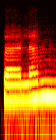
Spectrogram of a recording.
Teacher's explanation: میم مشدد ہے، مشدد میم پر غنہ کیا جاتا ہے، تو اس پر ہم غنہ کریں گے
